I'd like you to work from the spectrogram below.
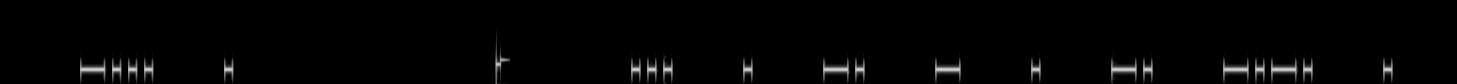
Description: Morse code, heard as a keyed tone, about 15 wpm, spaced as for 9 wpm, 700 Hz. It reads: BE SENTENCE
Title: 3x Character Spacing - Top 200 Words - 15wpm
